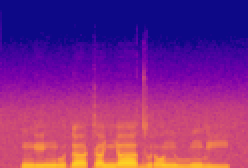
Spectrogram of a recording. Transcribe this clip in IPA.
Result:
ŋ e˨ ŋ o˨ ɗ a˨ k a˨ ɲ aː˦ d ʊ˨ ɾ ɔ˨ n uː˨˦ ŋ l i˦

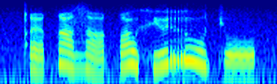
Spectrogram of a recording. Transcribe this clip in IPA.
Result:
qʼ i˧˩˧ q i˥˧ zˤ ɛ˧˩˧ q o˧˥˧ xʲ ø˧˥ r o˥˧ c o˩

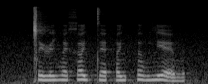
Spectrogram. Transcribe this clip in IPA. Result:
ǀ i ɭ i β ɛ x ɐ lʲ t ɛ h ɐ lʲ h ə v lʲ ɛ v

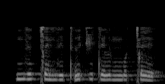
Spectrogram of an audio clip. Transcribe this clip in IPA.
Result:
n z ɨ ǀ e n z i tʼ ɨ t͡ʃ i t e l i ŋʷ ɤ ǀ e

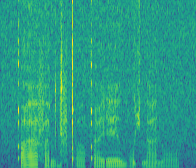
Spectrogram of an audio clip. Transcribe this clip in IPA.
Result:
qʼ aː f a ɾ ʊ d ɪ f qʼ ɔː qʼ ɛː ɾ ɛː w ɔː ç n aː n ɔː

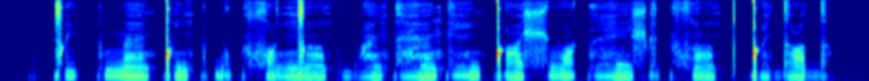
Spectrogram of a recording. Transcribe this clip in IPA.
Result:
ǀ i k m æ̃ ǃ ĩ k ɓ u k sˤ ɯ ŋ͡ǀ æ̃ tˤ bʱ æ̃ k ɦ æ̃ k ɦ ĩ ǃ ɑ ʃ ðˤ ɯ k ɦ e ʃ ɾ i k sˤ æ̃ tˤ ɡ͡ǃ i d ɑ d

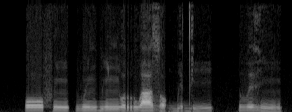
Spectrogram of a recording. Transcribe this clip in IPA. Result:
oː˦ f ĩ˦ | β ĩ˦ ɡ͡b ĩ˦ ɲ o˦ r w aː˦ z ɔ˨ ɡ͡b ɪ˦ d i˨˦ | β ɪ˦ ɣ ĩ˨

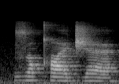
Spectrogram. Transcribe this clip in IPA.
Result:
z o qʰ æ d͡ʒ æ

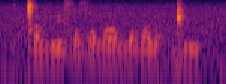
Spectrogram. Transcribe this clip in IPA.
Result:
ǀ a v e z ə zˤ e ðˤ a v ɒ ðˤ ɐ l a̰ ɡ͡ǁ ʉ

